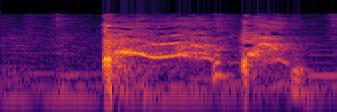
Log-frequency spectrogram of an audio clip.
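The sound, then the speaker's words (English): Two harsh coughs, the first longer and rougher, the second following about half a second later, with no talking around them. “Pretend I had a cough button. What I'll do is I'll play a dolphin whenever I'm going to cough, and then you don't notice.”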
